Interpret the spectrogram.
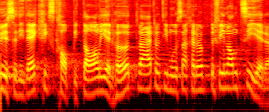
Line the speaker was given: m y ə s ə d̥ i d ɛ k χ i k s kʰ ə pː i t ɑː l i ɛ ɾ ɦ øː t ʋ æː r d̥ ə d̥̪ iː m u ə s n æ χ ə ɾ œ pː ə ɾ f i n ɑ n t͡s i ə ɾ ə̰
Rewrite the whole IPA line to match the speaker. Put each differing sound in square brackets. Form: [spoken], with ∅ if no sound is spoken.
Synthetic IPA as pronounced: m y ə s ə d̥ i d ɛ k χ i k s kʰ [ɑ] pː i t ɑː l i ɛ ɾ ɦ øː t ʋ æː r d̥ ə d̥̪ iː m u ə s n æ χ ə ɾ œ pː ə ɾ f i n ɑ n t͡s i ə ɾ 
